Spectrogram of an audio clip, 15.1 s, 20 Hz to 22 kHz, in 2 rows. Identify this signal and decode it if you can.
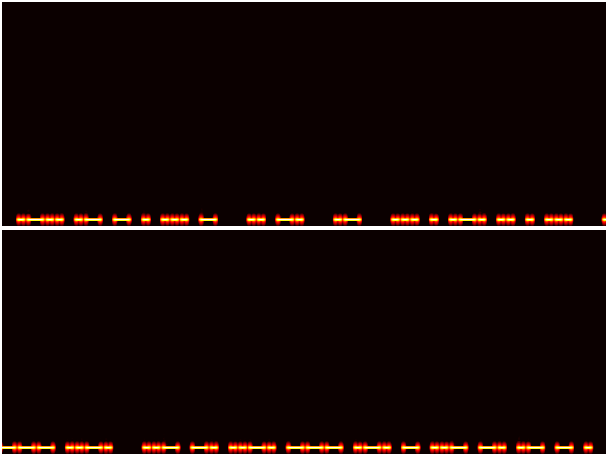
Morse code, heard as a keyed tone, about 21 wpm, 700 Hz. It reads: LATEST IN A SERIES OF UNFORTUNATE
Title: Sentences with 8-Word Phrases - Spoken Beginning - 20wpm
